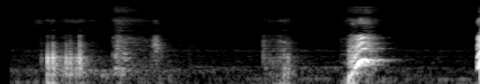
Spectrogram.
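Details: Dog barking in its sleep: soft muffled woofs and breathy yips, a few short bursts scattered over the seconds, then one louder rising whine-bark with a sharp onset at the very end.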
